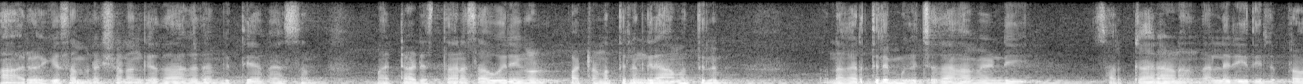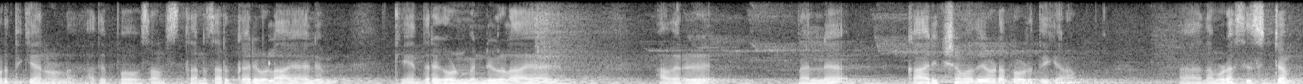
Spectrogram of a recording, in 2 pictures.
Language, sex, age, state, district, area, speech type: Malayalam, male, 18-30, Kerala, Thiruvananthapuram, rural, spontaneous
